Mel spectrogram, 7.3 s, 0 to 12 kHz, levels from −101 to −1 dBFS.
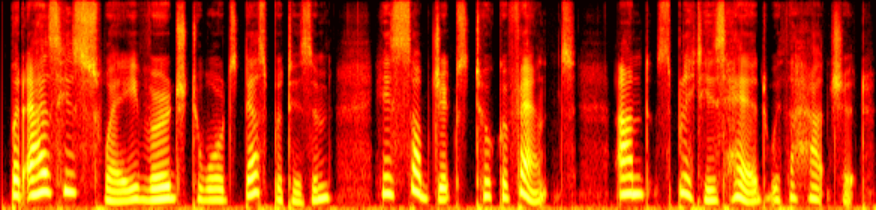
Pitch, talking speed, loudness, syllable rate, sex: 210 Hz, 150 wpm, -19 LUFS, 4.1 syllables/s, female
